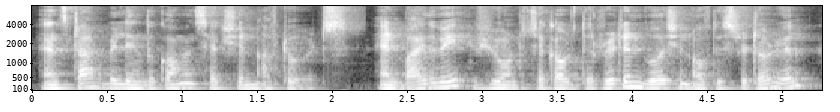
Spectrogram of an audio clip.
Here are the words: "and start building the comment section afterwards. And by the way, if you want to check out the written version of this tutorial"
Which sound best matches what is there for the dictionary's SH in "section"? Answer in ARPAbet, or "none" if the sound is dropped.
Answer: SH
